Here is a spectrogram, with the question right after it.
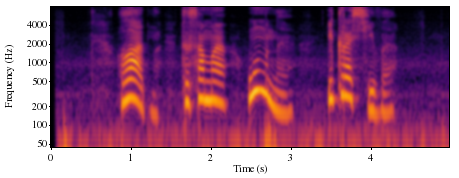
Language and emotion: Russian, positive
